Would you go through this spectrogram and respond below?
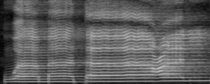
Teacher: huruf ta hukumnya mad tabi'i dhahiri, sebab ada alif yang sebelumnya fathah. Cara bacanya panjang 2 harokat.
